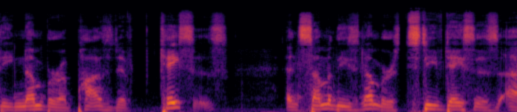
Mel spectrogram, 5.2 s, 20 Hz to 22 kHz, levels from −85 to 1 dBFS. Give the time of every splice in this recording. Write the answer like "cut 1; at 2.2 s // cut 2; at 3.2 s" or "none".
cut 1; at 2.8 s // cut 2; at 4.0 s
